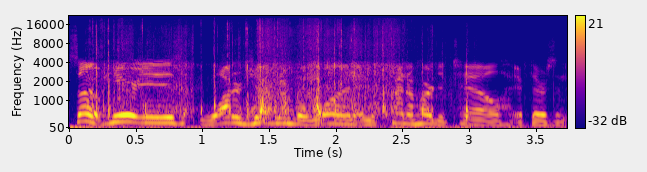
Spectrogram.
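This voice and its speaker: Intonation is lively and the pace fairly quick. Noticeable background noise runs underneath. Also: man. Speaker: firearms reviewer. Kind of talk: casual video narration. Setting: outdoors. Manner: animated.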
